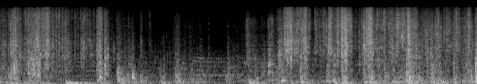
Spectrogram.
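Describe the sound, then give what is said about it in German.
Benjamin the elephant crashes through a wooden door on the way to Herr Tierlieb's office at the zoo, with loud, continuous splintering and cracking of wood, heavy thuds and rattling debris over several seconds and no voices. “Benjamin, 100.000 Mal habe ich dir gesagt, du sollst nicht durch die Tür gehen.”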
